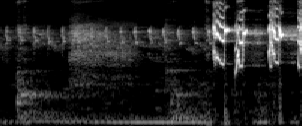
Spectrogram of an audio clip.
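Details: Fighter-type hobby lovebird responding to another lovebird; steady high rattling chatter, then sharp loud shrieking notes in quick bursts near the end, over a faint low hum.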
